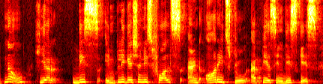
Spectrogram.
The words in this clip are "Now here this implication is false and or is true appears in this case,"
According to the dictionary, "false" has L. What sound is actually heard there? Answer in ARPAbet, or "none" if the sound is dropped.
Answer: L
